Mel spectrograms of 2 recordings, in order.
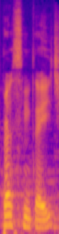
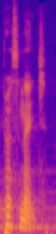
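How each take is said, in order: First: The T after the N is clearly pronounced. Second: The T after the N is dropped. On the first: The speaker calls it wrong. "Instead of percentage" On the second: The speaker calls it right. "you might say personage"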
